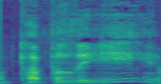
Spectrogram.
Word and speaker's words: Papali'i: Isaiah Papali'i, am I saying that right? – This, yeah, this story won't go.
